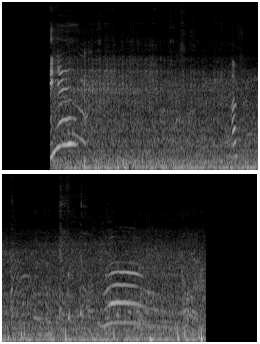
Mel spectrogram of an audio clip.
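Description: A young boy talks and laughs close to the microphone.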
